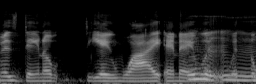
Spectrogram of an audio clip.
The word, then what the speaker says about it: Dayna: Y, even though that's not at all how it's spelled. Just because I would be like, it's Dayna, D-A-Y-N-A.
